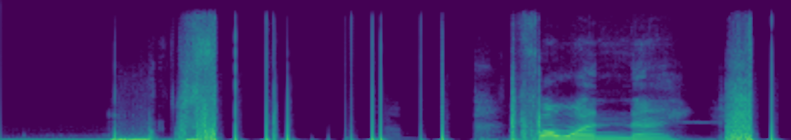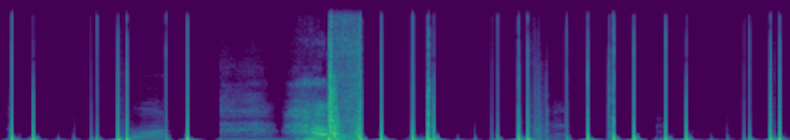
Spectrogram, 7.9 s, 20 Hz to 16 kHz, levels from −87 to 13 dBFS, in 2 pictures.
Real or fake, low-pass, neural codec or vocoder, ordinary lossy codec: fake; 14.4 kHz; vocoder, 44.1 kHz, 128 mel bands, Pupu-Vocoder; none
